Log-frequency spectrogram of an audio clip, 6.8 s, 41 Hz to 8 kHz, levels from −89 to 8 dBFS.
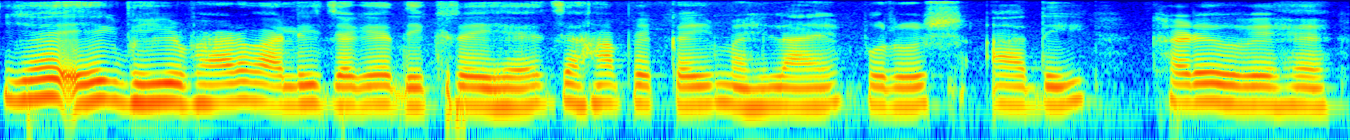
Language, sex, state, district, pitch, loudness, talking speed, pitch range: Hindi, female, Bihar, Darbhanga, 155 Hz, -16 LUFS, 150 wpm, 150-170 Hz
